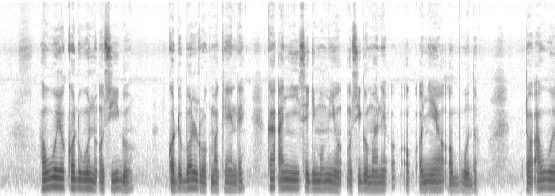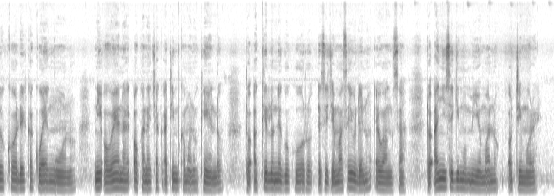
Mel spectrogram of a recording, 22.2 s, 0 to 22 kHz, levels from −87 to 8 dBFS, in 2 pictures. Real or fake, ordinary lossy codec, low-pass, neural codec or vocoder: fake; none; none; vocoder, 44.1 kHz, 128 mel bands every 256 samples, BigVGAN v2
